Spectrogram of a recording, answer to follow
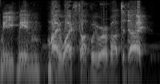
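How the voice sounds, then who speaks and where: A man uses a raspy, put-on character voice at a moderate pace. Faint music plays in the background. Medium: actual play.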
